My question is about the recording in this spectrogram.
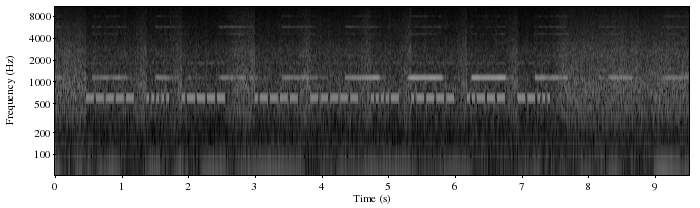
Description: Morse code, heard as a keyed tone, machine-sent, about 32 wpm, spaced as for 25 wpm, 610 Hz, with radio static, a narrow filter and street noise. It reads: 051 104127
